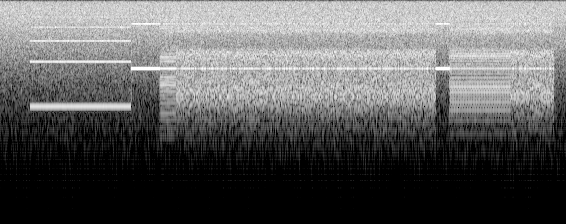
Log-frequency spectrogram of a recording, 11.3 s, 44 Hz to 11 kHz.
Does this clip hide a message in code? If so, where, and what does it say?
Yes: ZX Spectrum tape loading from 0.6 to 11.1 s, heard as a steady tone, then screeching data, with tape hiss.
